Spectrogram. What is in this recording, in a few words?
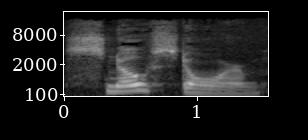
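"snowstorm", English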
